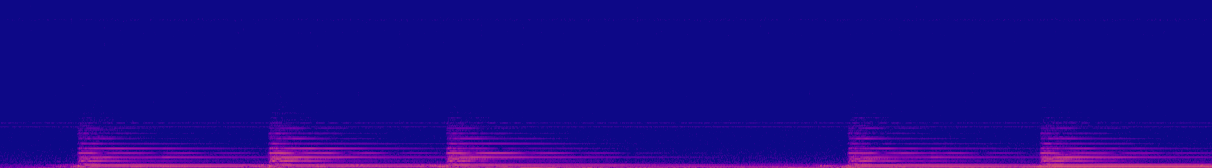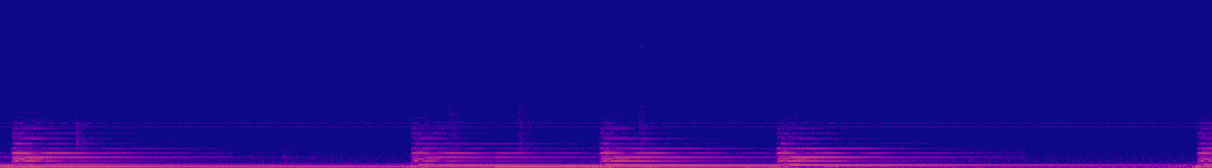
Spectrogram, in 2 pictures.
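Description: A church bell struck in three sets of three strokes, a couple of seconds apart within each set and with a longer pause between sets. Each stroke rings on in a low hum that carries through the gaps.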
